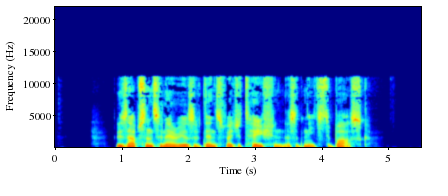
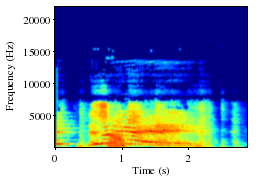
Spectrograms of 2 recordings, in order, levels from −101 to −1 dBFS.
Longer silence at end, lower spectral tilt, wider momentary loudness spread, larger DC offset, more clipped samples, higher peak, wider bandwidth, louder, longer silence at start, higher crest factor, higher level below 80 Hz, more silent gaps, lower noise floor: first, 0.85 s vs 0.55 s; first, -5 dB/octave vs -0.5 dB/octave; second, 8 LU vs 17 LU; neither; neither; second, -8 dBFS vs -2 dBFS; first, 11.5 kHz vs 9.6 kHz; second, -26 LUFS vs -12 LUFS; first, 0.95 s vs 0 s; about the same, 18 dB vs 14 dB; first, -54 dBFS vs -64 dBFS; neither; first, -85 dBFS vs -45 dBFS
